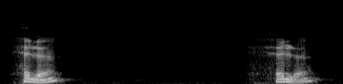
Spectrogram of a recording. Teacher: it's all about shaping your mouth like saying an O at the beginning and then trying to say an E.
